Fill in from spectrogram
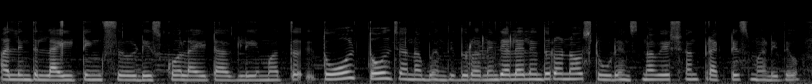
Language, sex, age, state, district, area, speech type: Kannada, female, 18-30, Karnataka, Bidar, urban, spontaneous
